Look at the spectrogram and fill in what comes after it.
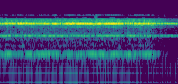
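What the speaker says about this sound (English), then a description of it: "that phone bell means exciting adventure" Old-time radio drama telephone bell ringing steadily and fairly loud for about two seconds, a continuous electric trill that cuts off near the end, with no voices over it.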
